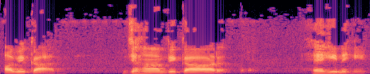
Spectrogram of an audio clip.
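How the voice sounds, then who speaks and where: A man's voice: fairly high pitch, takes it slowly, dark tone. A man teaching a classroom lecture on Sanskrit grammar, explaining step by step and quizzing his students as he goes.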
